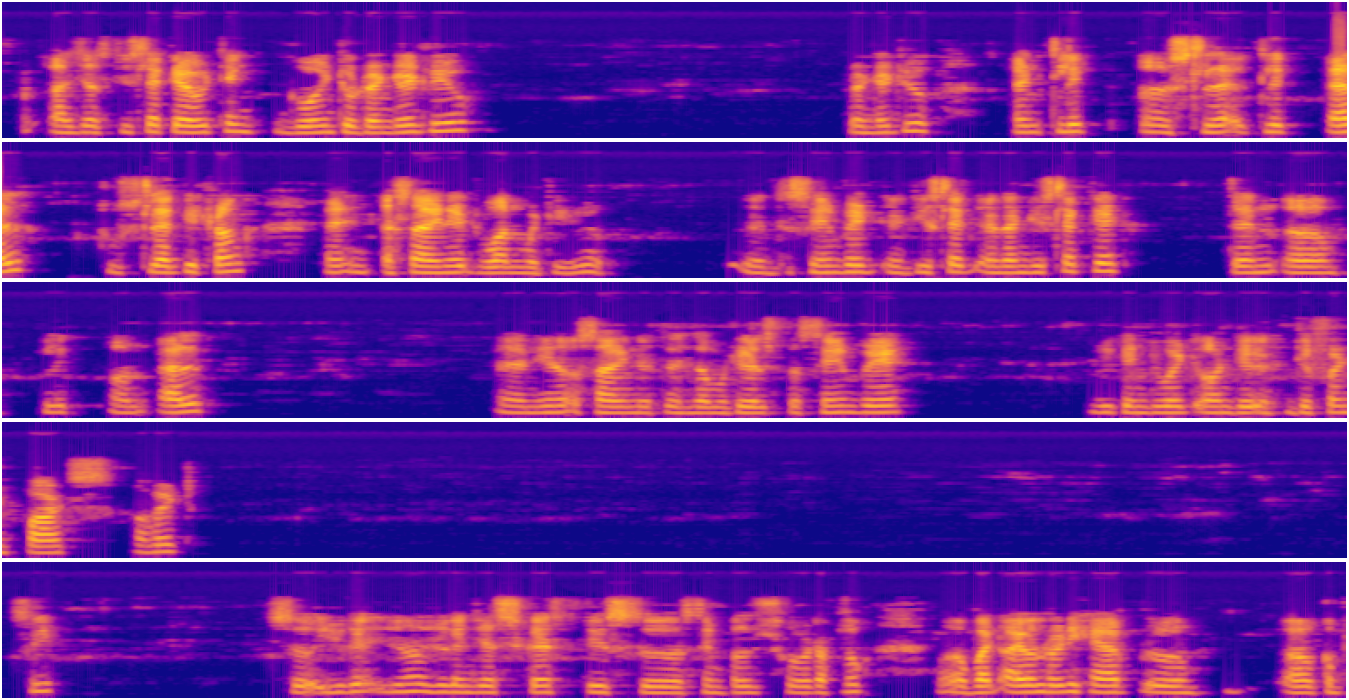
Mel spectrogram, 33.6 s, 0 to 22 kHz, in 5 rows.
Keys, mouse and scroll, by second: 3.2-4.2 middle drag, 4.2-6.2 scroll up 3, 8.3 click, 9.2 click, 15.0 click, 15.5 click, 16.2 click, 18.6-19.1 scroll down 2, 19.1-20.2 middle drag, 21.5-22.8 middle drag, 24.7 click, 25.6 click, 26.7 middle click, 27.6 Tab, 28.2-33.3 middle drag.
